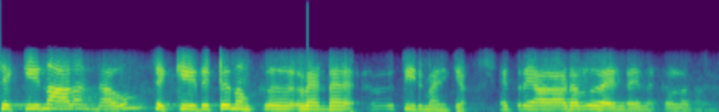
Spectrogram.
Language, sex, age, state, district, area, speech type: Malayalam, female, 18-30, Kerala, Thiruvananthapuram, urban, conversation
